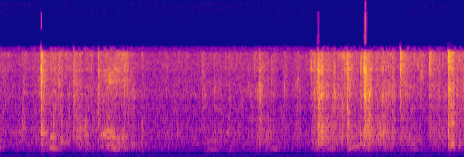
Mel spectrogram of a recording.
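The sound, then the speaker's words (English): Sheets of paper rustle and shuffle in irregular bursts as paper copies of evaluation criteria are passed around, a few sharper crinkles standing out, with faint murmur underneath. “I know I tried to pass that out as individuals came in the door, but if you are missing it, we have copies here. I'll just pass some.”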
